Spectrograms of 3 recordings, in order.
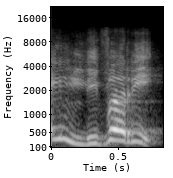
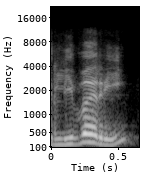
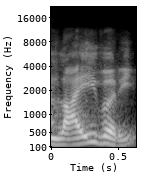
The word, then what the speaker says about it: livery: mice have eaten my Livery Livery means uniform some people will say liver no it's Livery or liary but Livery is the right pronunciation my uniform the mice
